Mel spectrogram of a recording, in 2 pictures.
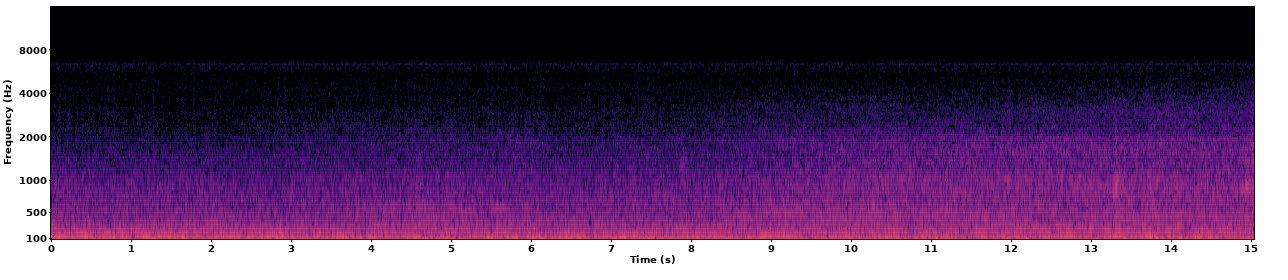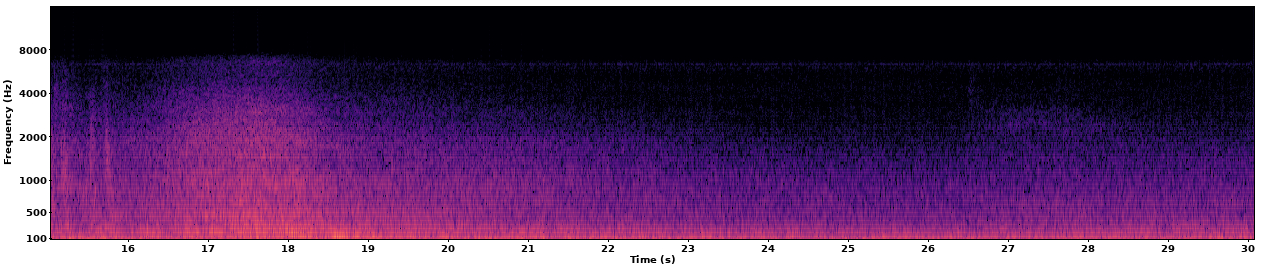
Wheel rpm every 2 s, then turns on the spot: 0, 0, 0, 0, 0, 0, 0, 0, 0, 0, 0, 0, 0, 0, 0.
none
